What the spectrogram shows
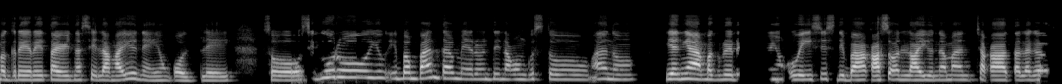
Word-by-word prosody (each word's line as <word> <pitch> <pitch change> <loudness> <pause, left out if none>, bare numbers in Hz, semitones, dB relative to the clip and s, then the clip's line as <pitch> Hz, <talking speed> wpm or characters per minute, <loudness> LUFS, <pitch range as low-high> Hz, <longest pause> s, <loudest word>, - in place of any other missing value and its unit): mag-re 210 0 0
retire 210 -1 +1
na 205 - -3
sila 205 -1 -1
ngayon 220 +5 0
eh 190 -1 -6
yung 190 - -7
Coldplay. 185 0 -3 0.3
So, 200 0 +1
siguro 320 +7 0
'yung 310 -1 -3
ibang 275 0 0
banda 280 0 +2
meron 240 -1 -6
din 245 0 -7
akong 230 0 -3
gustong 225 -2 -7
ano, 230 -2 -5 0.2
'yan 250 +1 +3
nga 245 -2 +9
mag-re-re 225 0 -2 0.4
yung 230 - -8
Oasis 220 +3 -4
'di 215 -3 -6
ba? 210 0 +6
Kaso 205 0 +4
ang 220 - -2
layo 205 -1 +2
naman 210 0 -3
tsaka 205 -1 +4
talagang 210 +1 -2
220 Hz, 175 wpm, -20 LUFS, 205-245 Hz, 0.4 s, nga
